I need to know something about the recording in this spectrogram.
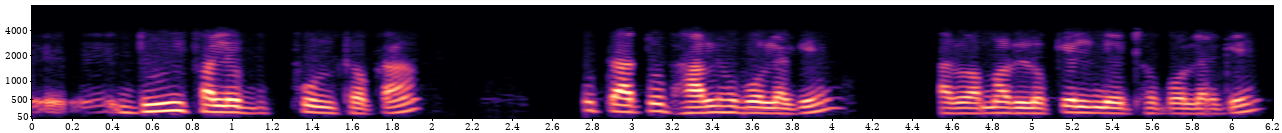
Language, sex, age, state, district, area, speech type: Assamese, female, 45-60, Assam, Goalpara, urban, conversation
